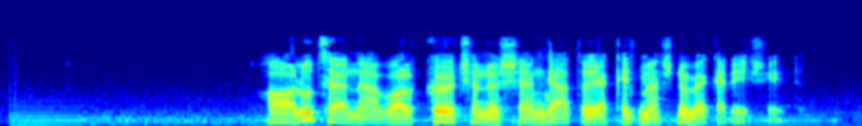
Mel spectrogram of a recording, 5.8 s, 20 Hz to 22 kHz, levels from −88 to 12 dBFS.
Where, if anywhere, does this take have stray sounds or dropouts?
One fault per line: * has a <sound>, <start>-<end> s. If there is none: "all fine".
all fine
